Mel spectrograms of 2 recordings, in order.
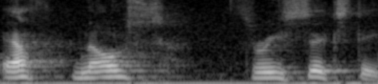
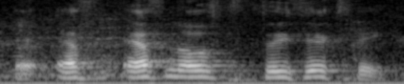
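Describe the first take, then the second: First: The name is said in a plain, flat way. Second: The name is said with an upbeat, lifted voice.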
